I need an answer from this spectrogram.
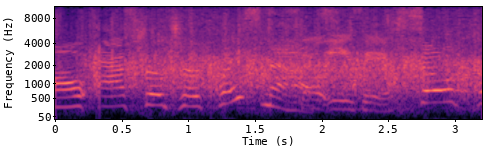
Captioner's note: applause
